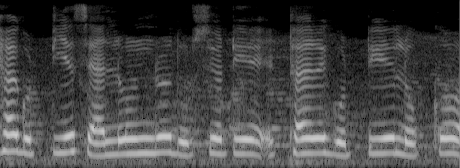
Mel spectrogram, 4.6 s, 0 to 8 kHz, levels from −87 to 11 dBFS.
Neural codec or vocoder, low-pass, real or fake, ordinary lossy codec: none; 7.2 kHz; real; Opus, 64 kbps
